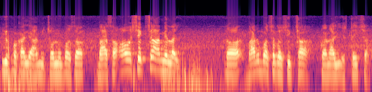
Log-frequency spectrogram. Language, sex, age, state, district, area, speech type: Nepali, male, 60+, West Bengal, Darjeeling, rural, spontaneous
